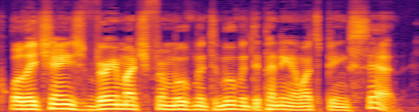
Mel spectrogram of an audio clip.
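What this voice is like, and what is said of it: Fast speech, New York accent. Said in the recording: “I speak very quickly, that I sound have a New York accent”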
